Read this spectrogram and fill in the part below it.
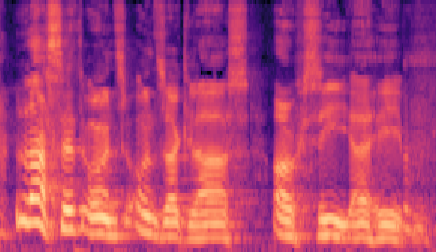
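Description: Slow, high-voiced jovial gentleman. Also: sing-song, crowd noise. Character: jovial, flowery gentleman proposing toasts. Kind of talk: German radio play acting.

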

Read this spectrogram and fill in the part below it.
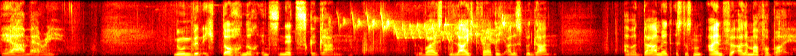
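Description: Actor as an animated, ardent young gentleman. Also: medium pitch, moderate pace, pauses often, background noise, natural voice. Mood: smitten, confiding. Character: charming, self-assured young gentleman suitor in love. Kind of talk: German radio play acting.

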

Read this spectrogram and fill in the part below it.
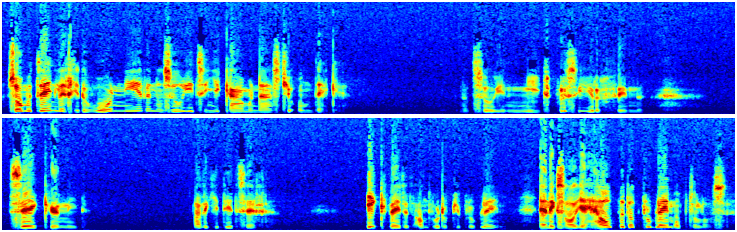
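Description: Bright-voiced, pompous male phone stalker. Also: mid-range voice, big pitch swings, moderate pace, long pauses, exaggerated voice, poor audio. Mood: controlling, menacing. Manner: pompous, wordy, coolly controlling. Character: sinister, persistent male phone stalker, smugly philosophising. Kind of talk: Dutch radio play acting.

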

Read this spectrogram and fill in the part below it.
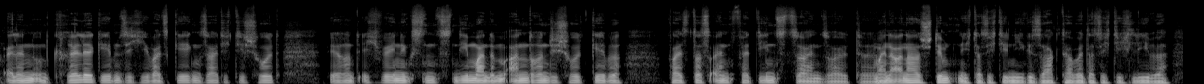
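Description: A tender, brooding lover reading his letter for a radio play. The voice is extremely deep and sits in a dry, close space. The delivery is intimate and deliberate, weighted with melancholy. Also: darkish tone, no echo.

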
